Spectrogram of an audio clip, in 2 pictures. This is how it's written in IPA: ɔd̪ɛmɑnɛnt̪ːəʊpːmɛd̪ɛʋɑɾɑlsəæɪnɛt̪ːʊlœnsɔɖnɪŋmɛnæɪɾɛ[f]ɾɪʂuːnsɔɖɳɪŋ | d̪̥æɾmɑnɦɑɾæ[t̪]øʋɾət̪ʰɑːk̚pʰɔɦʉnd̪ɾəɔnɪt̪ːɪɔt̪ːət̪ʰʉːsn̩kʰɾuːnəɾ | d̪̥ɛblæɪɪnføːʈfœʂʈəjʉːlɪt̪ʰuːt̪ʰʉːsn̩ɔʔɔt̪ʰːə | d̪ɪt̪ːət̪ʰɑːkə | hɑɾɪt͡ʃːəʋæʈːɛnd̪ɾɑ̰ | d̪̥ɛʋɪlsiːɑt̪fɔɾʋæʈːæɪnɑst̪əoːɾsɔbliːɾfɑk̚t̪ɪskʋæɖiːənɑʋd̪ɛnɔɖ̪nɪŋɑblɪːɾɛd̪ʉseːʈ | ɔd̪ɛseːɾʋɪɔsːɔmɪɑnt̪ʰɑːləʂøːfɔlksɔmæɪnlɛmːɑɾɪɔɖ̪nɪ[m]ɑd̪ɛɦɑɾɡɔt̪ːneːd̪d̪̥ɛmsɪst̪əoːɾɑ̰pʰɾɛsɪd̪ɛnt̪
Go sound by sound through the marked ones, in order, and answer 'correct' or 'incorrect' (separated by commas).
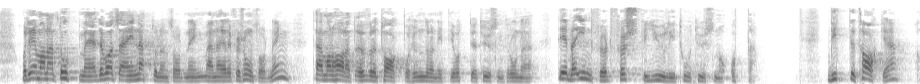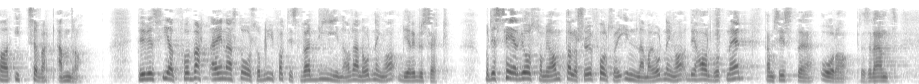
correct, correct, incorrect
